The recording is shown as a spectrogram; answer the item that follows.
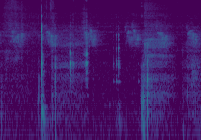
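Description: Near silence with a few faint clicks and a soft knock just before three seconds in: a steel washer being handled and set down on a wooden board.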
